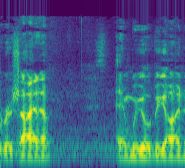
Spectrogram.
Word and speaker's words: Regina: won't say it correctly but it's actually called Regina and we will be going a Regina tomorrow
